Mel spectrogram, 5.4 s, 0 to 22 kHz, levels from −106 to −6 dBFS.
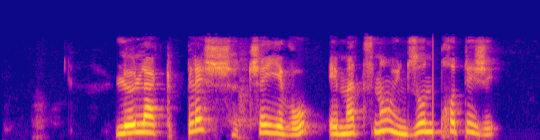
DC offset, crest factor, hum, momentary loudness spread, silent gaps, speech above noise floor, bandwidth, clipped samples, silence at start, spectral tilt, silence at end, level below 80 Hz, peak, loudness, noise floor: under 0.1%; 18 dB; none; 11 LU; none; 51 dB; 7.6 kHz; under 0.1%; 1.15 s; -6 dB/octave; 0.45 s; -62 dBFS; -2 dBFS; -19 LUFS; -69 dBFS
